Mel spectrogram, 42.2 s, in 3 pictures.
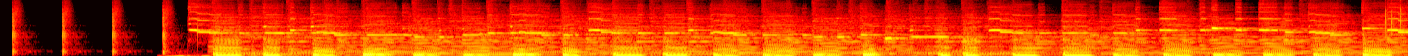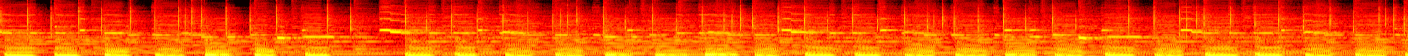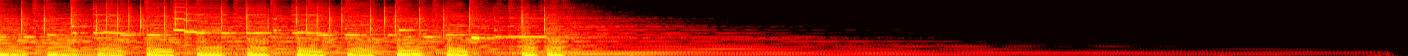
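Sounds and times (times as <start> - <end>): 
16-bar Irish folk tune: 1.8 - 35.5.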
